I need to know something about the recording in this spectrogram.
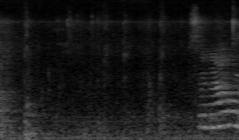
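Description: Quiet room tone with a steady low hum, and a few soft footsteps of a person walking across a stage floor.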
